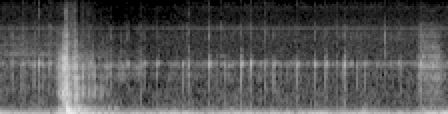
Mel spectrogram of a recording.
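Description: A single loud, sharp crack of natural ice a third of a second in, over a low rumble and faint scattered ticking from the frozen surface.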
